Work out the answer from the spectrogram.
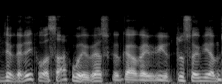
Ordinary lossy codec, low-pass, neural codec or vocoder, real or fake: AAC, 96 kbps; 9.9 kHz; autoencoder, 22.05 kHz, a latent of 192 numbers a frame, VITS, trained on many speakers; fake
